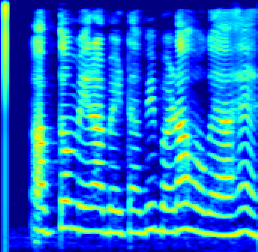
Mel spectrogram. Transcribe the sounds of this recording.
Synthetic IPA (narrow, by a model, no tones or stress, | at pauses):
ɐ̰b̚t̪omeːɾabeːʈʰabʱibɐɽaɦoɡɐjaɦɛː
